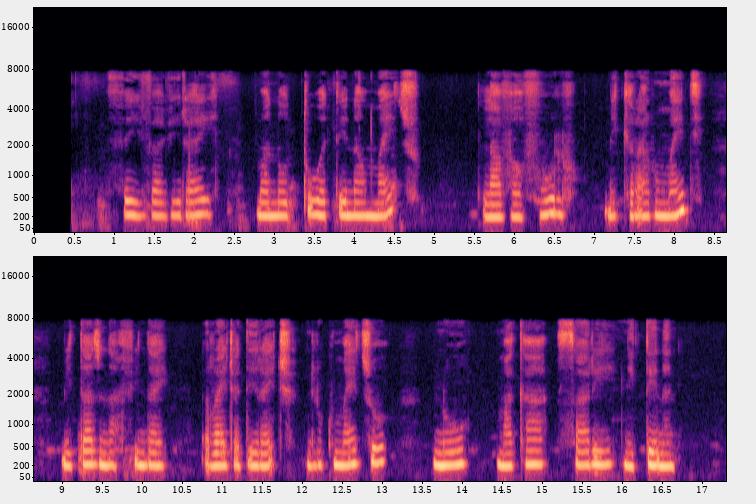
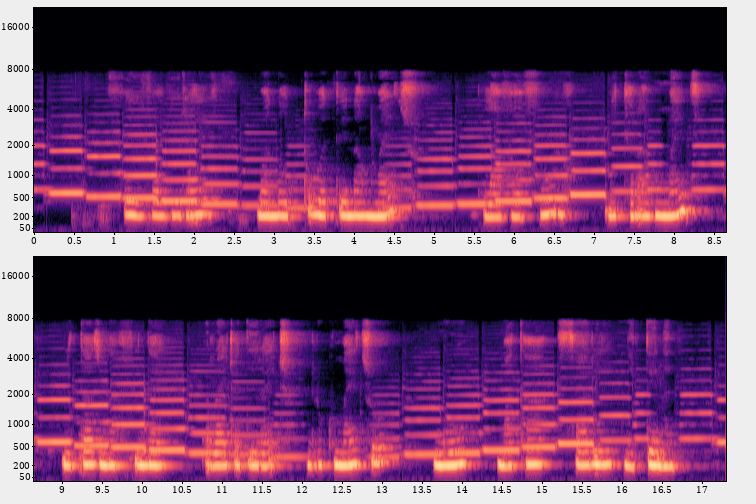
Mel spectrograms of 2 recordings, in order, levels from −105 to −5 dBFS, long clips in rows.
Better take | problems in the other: first | background sound (Wind instrument, woodwind instrument); 9 dB below the speech // room echo; dies away in 0.6 s

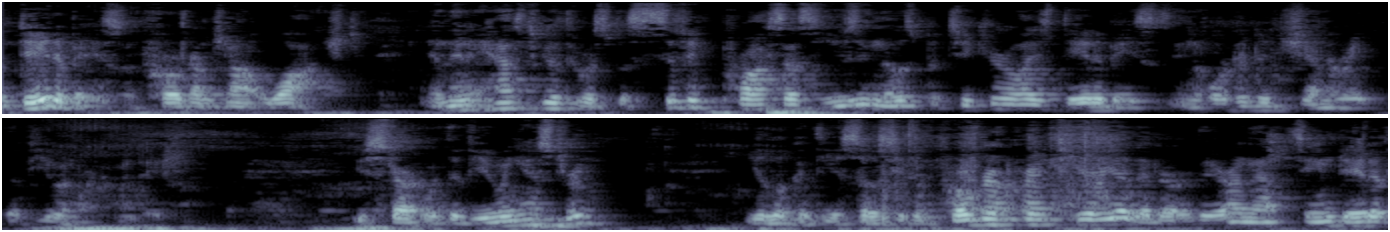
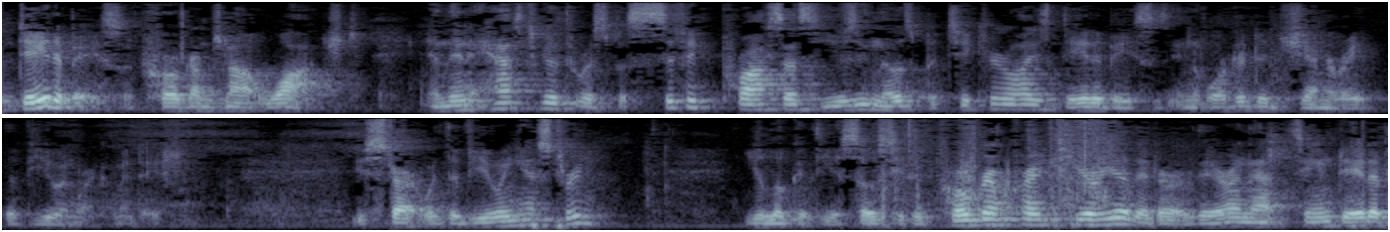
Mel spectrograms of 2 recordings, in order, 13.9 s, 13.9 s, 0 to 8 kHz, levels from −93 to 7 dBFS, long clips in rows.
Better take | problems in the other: second | noise reduction (classical method WPE with log-MMSE)

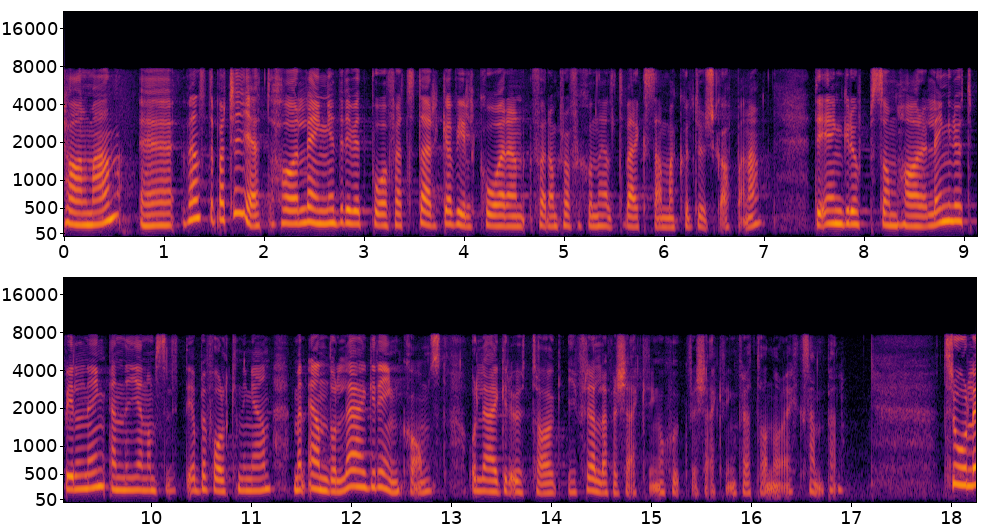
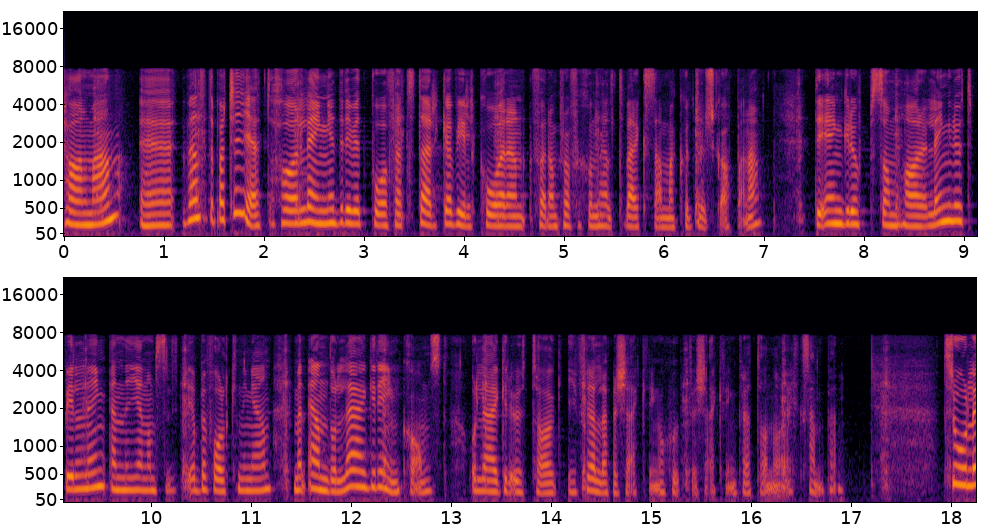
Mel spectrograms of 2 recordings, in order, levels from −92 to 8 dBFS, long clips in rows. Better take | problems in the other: first | noise reduction (neural mask model RNNoise)

